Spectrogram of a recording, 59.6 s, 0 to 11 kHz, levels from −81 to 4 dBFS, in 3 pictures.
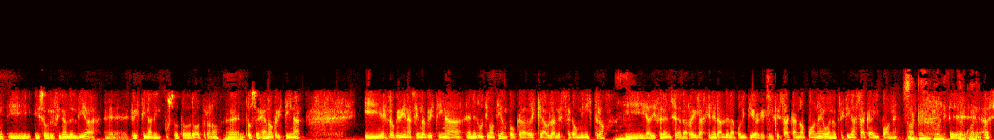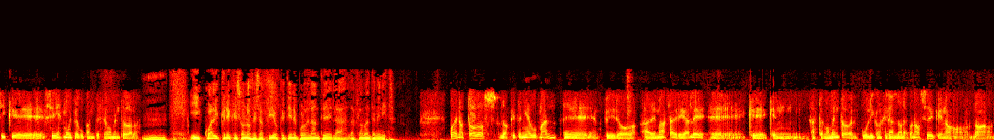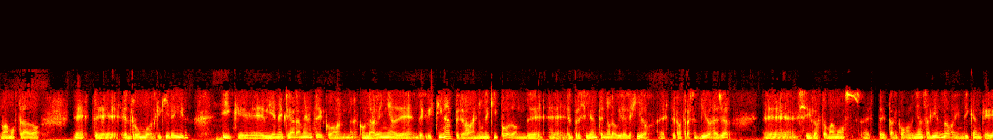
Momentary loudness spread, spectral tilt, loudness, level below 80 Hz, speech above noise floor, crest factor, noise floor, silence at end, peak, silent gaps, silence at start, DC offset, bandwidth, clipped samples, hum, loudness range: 7 LU; -11.5 dB/octave; -17 LUFS; -32 dBFS; 26 dB; 14 dB; -42 dBFS; 0 s; -2 dBFS; none; 0 s; under 0.1%; 5.8 kHz; under 0.1%; none; 2 LU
